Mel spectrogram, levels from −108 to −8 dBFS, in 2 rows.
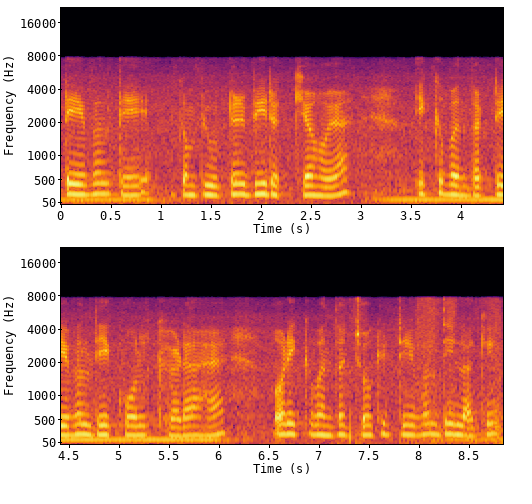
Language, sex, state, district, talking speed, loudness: Punjabi, female, Punjab, Pathankot, 155 wpm, -18 LUFS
